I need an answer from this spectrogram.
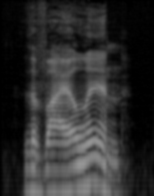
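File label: the Violin, slow; english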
